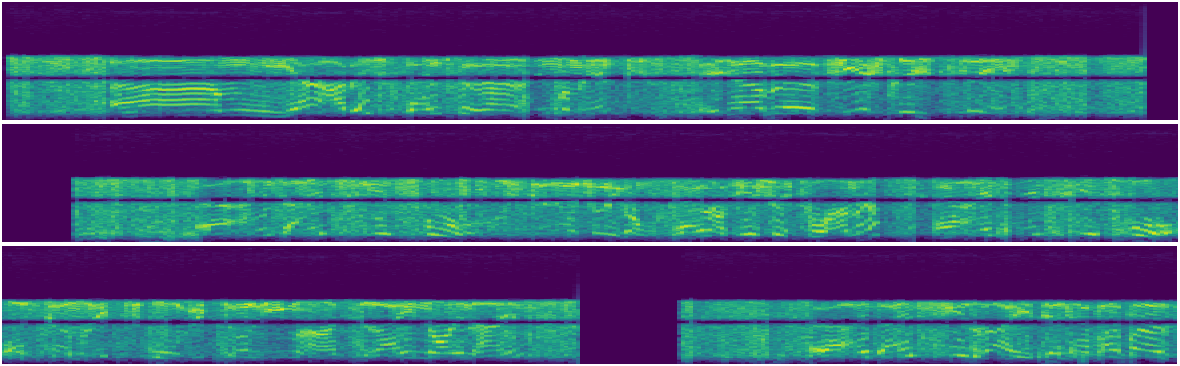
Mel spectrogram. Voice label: ssb, beginner; Training QTCs; QTC list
